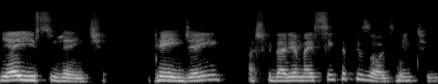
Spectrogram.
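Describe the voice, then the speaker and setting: A woman's fairly low, dark and mellow voice at a moderate pace, with ordinary pitch variation, big swings in loudness, and long, frequent pauses. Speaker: podcast co-host. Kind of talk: casual chat.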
